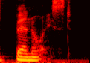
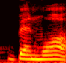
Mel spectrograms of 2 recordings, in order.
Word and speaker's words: Benoist: And she says Benoist. And I was telling Lauren this earlier. The only one I could find quickly that was saying her name, it was a James Corden show. And she said, like, he was like, what are some of the mishearings that you, like, what are some of the mispronunciations you hear? And she's like, oh, we get Benoit a lot.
